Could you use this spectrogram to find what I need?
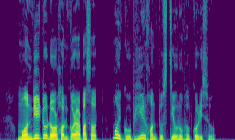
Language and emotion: Assamese, happy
